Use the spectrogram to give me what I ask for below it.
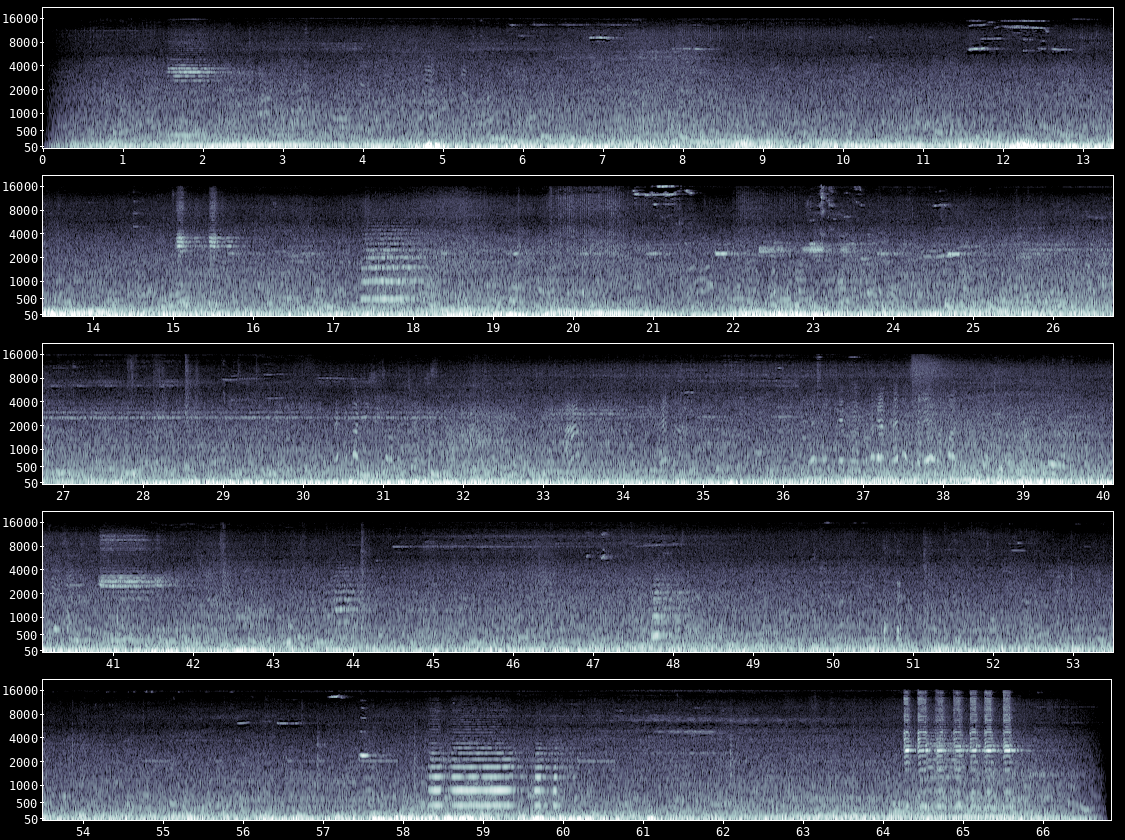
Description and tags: This is a field recording of a traffic intersection in suburban Shanghai. Traffic sounds and the voices and footsteps of passerby can be heard as well as the electronic announcements of a nearby store.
